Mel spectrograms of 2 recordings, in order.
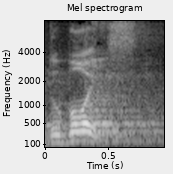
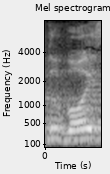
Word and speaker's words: Du Bois: Du Bois, que pronunciamos Du Bois en Estados Unidos porque es donde él nació y donde desempeñó la mayoría de su trabajo intelectual y político. Pero pues en francés sería Dubois, y lo que pasa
